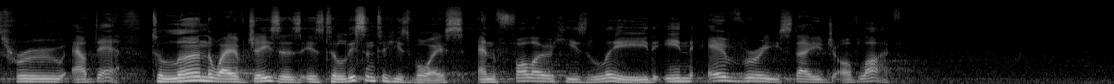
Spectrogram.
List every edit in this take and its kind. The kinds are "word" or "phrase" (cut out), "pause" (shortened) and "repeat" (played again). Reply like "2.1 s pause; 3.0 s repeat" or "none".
1.5 s pause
